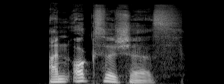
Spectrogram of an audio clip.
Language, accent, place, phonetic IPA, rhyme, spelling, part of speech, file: German, Germany, Berlin, [anˈɔksɪʃəs], -ɔksɪʃəs, anoxisches, adjective, De-anoxisches.ogg
- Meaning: strong/mixed nominative/accusative neuter singular of anoxisch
